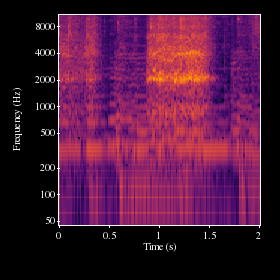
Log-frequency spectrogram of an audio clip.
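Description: Small electric food chopper running for about a second with a steady whine, dicing red onions.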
